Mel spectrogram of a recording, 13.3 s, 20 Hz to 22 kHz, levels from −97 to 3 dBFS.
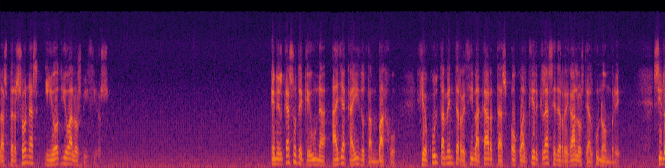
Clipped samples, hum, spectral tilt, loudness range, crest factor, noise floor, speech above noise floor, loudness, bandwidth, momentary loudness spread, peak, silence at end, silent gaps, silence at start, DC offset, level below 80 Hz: under 0.1%; none; -4 dB/octave; 8 LU; 22 dB; -49 dBFS; 21 dB; -28 LUFS; 17 kHz; 13 LU; -8 dBFS; 0 s; none; 0 s; under 0.1%; -52 dBFS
